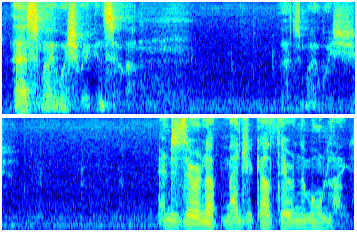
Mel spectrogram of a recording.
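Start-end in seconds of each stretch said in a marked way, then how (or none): 2.8-3.5 much softer, almost whispered; hushed wistful repeat. Acted. Old ballplayer confiding his wish to Ray Kinsella, hushed. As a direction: let the wish fade into a whisper.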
